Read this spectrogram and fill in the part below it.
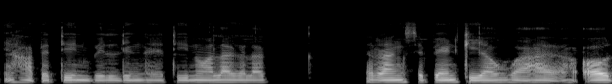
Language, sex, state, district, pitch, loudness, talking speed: Magahi, male, Bihar, Lakhisarai, 100 Hz, -24 LUFS, 145 wpm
